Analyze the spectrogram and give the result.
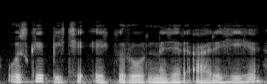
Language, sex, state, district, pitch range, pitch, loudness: Hindi, male, Bihar, Patna, 95-110 Hz, 100 Hz, -16 LUFS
